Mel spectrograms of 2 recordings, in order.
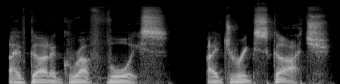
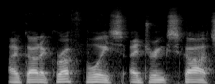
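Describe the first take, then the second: First: It is said in a deep, gruff put-on voice. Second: It is said in a normal speaking voice.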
